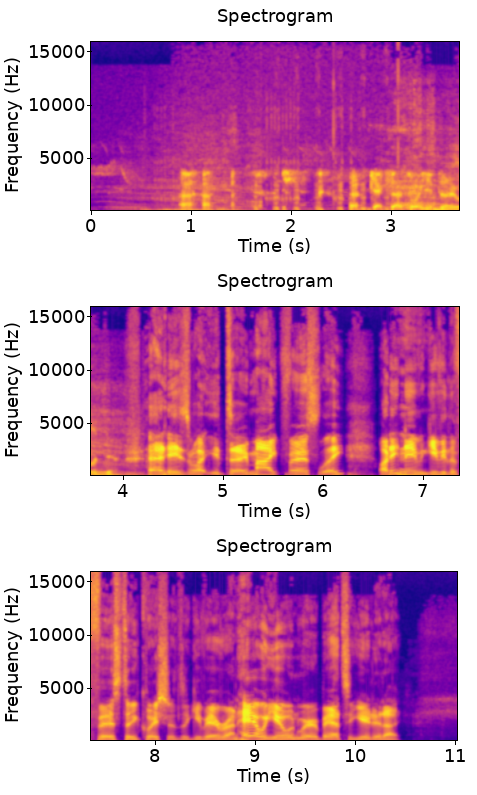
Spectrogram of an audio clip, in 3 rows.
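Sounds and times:
lion roaring: 0.0 - 2.0, 2.7 - 4.4
laughter: 0.6 - 4.7
speech: 0.9 - 10.6.

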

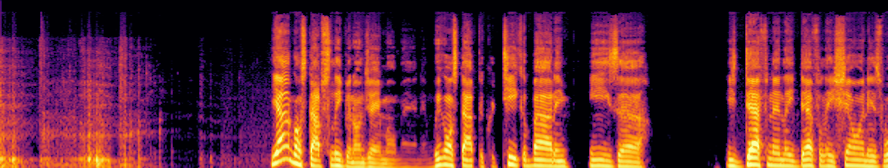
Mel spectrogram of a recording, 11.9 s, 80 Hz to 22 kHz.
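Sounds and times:
lion roaring: 0.0 - 2.2
speech: 3.6 - 8.7, 9.7 - 11.8.

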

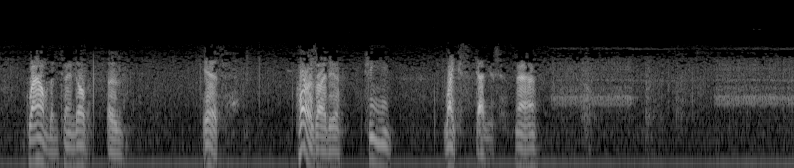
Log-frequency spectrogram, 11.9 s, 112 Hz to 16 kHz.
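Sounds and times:
hissy background: 0.0 - 11.9
speech: 0.4 - 2.0, 3.0 - 3.4, 4.5 - 6.0, 6.6 - 8.2
telephone ringing in buzzing bursts: 8.2 - 11.9.

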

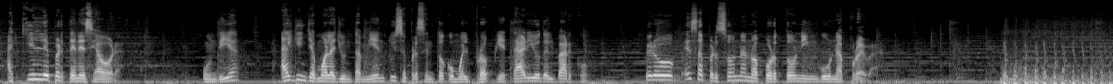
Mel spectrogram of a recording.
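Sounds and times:
speech: 0.1 - 1.3, 2.0 - 9.0
helicopter starting up and flying: 10.0 - 11.1.

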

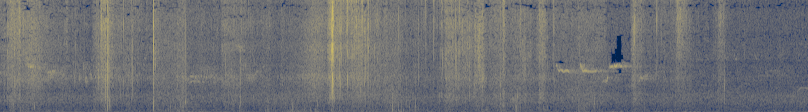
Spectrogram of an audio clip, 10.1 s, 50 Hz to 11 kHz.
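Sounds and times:
footsteps crunching over dry leaves in a wood: 0.0 - 9.2
sharper snaps: 0.1 - 3.1, 4.1 - 6.9.

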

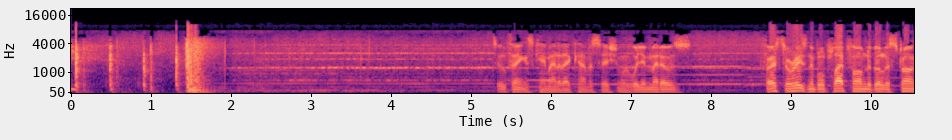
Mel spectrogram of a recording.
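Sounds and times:
knocking thuds: 0.0 - 1.9
heavy door slamming shut as someone leaves: 1.4 - 1.9
speech: 5.3 - 8.0, 8.7 - 10.5.

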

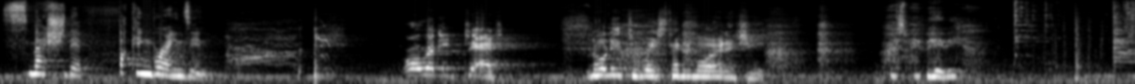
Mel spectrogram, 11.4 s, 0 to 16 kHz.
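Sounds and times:
speech: 0.0 - 2.4, 4.1 - 5.1, 5.8 - 7.9, 8.9 - 9.8
glass window shattering: 10.2 - 11.3
tinkling glass debris: 10.2 - 11.3.

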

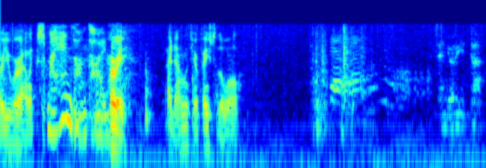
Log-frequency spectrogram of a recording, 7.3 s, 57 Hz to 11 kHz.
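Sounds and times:
speech: 0.0 - 3.7, 6.8 - 7.2
faint hum: 0.0 - 7.2
outside door swinging shut with a scraping creak: 4.6 - 5.6.

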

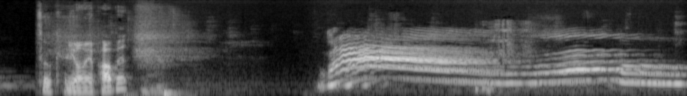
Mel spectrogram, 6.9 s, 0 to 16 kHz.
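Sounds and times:
speech: 0.4 - 1.8
cat meowing: 3.2 - 6.8.

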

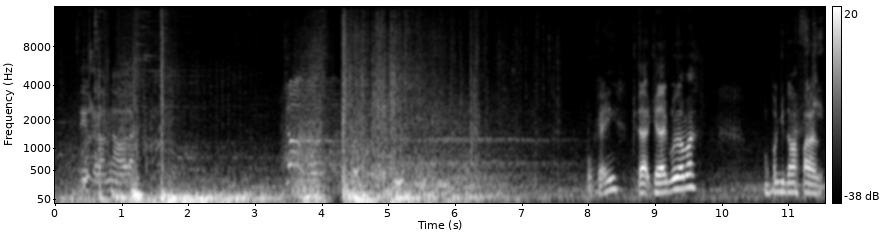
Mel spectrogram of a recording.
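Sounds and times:
speech: 0.4 - 1.4, 8.2 - 9.8, 10.6 - 11.5
video game potion explosions: 1.0 - 7.2.

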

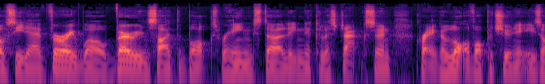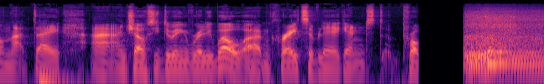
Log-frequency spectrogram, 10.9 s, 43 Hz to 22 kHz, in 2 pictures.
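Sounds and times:
speech: 0.0 - 9.6
pickup truck turbocharged engine revving: 10.1 - 10.8.

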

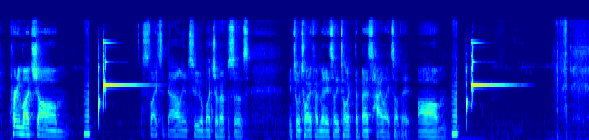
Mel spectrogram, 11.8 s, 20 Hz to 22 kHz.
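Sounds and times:
speech: 0.2 - 2.0, 2.8 - 5.2, 5.8 - 9.4
phone message notification chime: 9.3 - 10.6.

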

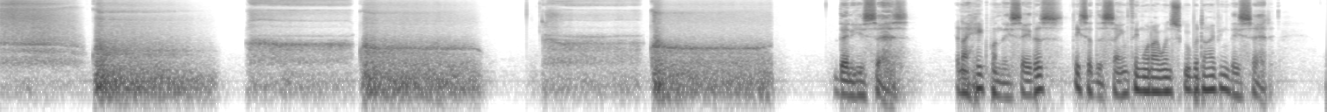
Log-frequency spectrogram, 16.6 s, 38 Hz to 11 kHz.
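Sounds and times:
heavy breathing through a snorkel tube held in the mouth: 0.0 - 6.1, 6.8 - 9.8
speech: 10.5 - 11.4, 12.0 - 16.0.

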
